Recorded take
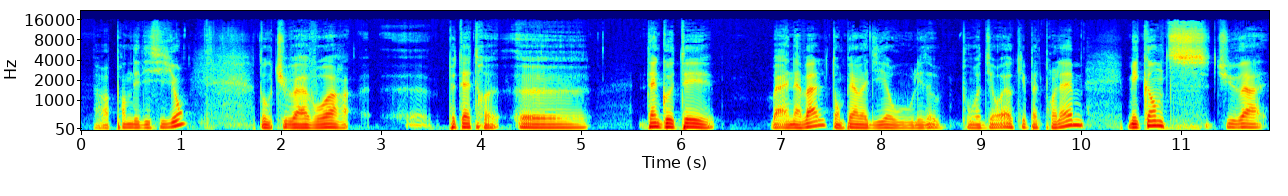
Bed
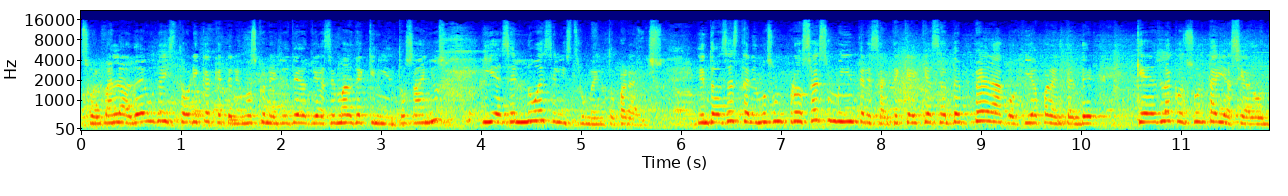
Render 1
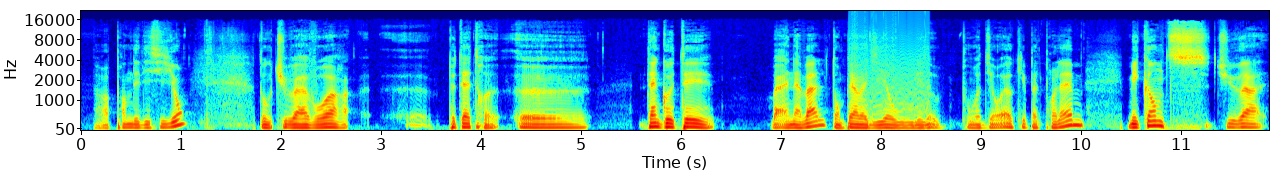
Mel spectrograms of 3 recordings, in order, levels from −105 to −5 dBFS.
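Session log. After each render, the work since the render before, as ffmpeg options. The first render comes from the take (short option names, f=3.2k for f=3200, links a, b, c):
-filter_complex "[0:a]asettb=1/sr,asplit=3[a][b][c];[a]atrim=end=5.694[d];[b]atrim=start=5.69:end=6.97,asetpts=PTS-STARTPTS,afade=t=in:d=0.004:c=qsin,afade=t=out:st=1.276:d=0.004:c=qsin,equalizer=f=750:t=o:w=0.39:g=9[e];[c]atrim=start=6.966[f];[d][e]acrossfade=d=0.004:c1=hsin:c2=qsin[g];[g][f]acrossfade=d=0.004:c1=qsin:c2=hsin,asettb=1/sr,asplit=3[h][i][j];[h]atrim=end=7.674[k];[i]atrim=start=7.67:end=8.49,asetpts=PTS-STARTPTS,afade=t=in:d=0.004:c=qsin,afade=t=out:st=0.816:d=0.004:c=qsin,aeval=exprs='val(0)+0.5*0.0355*sgn(val(0))':c=same[l];[j]atrim=start=8.486[m];[k][l]acrossfade=d=0.004:c1=hsin:c2=qsin[n];[n][m]acrossfade=d=0.004:c1=qsin:c2=hsin"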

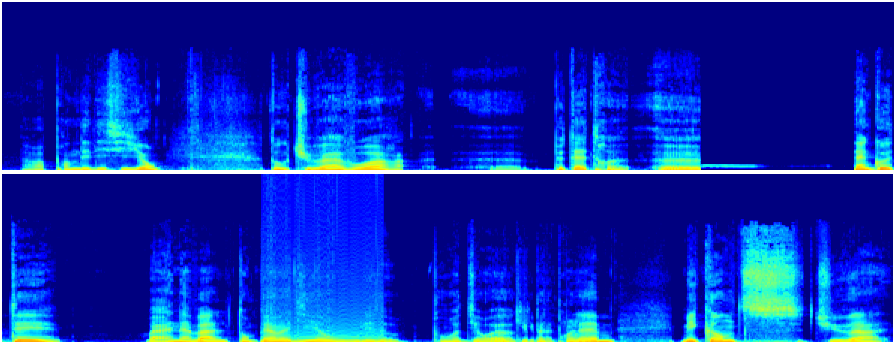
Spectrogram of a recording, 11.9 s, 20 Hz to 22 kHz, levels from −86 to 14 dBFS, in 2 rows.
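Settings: -filter_complex "[0:a]asettb=1/sr,asplit=3[a][b][c];[a]atrim=end=4.654[d];[b]atrim=start=4.65:end=5.69,asetpts=PTS-STARTPTS,afade=t=in:d=0.004:c=qsin,afade=t=out:st=1.036:d=0.004:c=qsin,asuperpass=centerf=630:order=20:qfactor=3.8[e];[c]atrim=start=5.686[f];[d][e]acrossfade=d=0.004:c1=hsin:c2=qsin[g];[g][f]acrossfade=d=0.004:c1=qsin:c2=hsin,asettb=1/sr,asplit=3[h][i][j];[h]atrim=end=9.174[k];[i]atrim=start=9.17:end=9.87,asetpts=PTS-STARTPTS,afade=t=in:d=0.004:c=qsin,afade=t=out:st=0.696:d=0.004:c=qsin,asplit=2[l][m];[m]adelay=47,volume=-8dB[n];[l][n]amix=inputs=2:normalize=0,atrim=end_sample=30870[o];[j]atrim=start=9.866[p];[k][o]acrossfade=d=0.004:c1=hsin:c2=qsin[q];[q][p]acrossfade=d=0.004:c1=qsin:c2=hsin"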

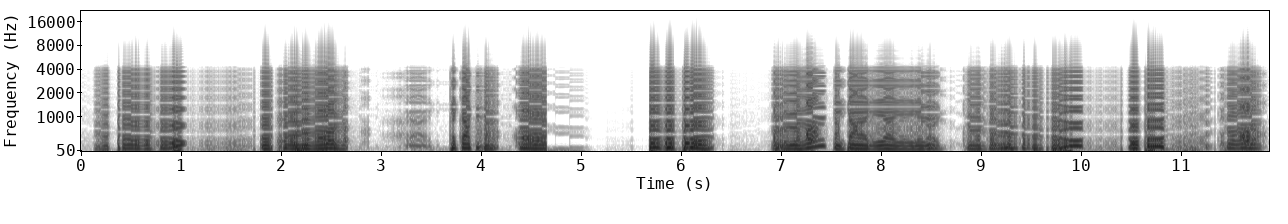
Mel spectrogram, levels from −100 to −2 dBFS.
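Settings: -af "aresample=8000,acrusher=samples=11:mix=1:aa=0.000001:lfo=1:lforange=11:lforate=0.22,aresample=44100,asoftclip=type=tanh:threshold=-9.5dB"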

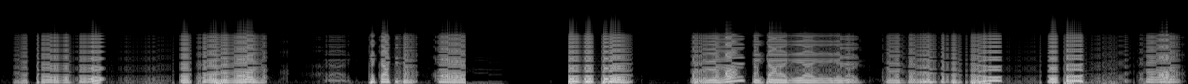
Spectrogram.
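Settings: -af "volume=1.5dB"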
